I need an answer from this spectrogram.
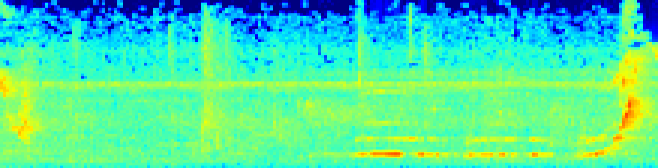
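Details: Little monkey roaming with its troop: quiet at first, then two long clear tonal wails, the second dipping slightly before a final upward-sweeping squeal.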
